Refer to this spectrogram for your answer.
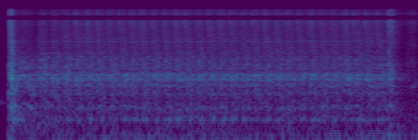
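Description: A car engine cranks and catches, settling into a steady, whirring run that holds for about four seconds before cutting off abruptly. Fairly loud, with no voices.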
